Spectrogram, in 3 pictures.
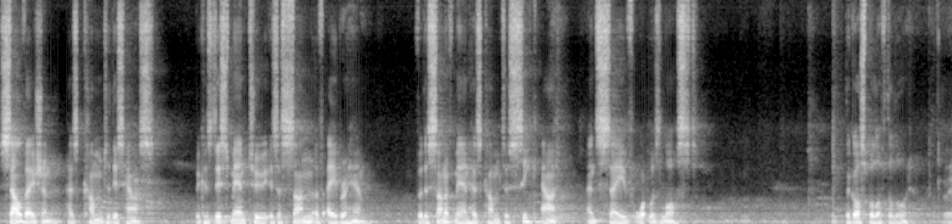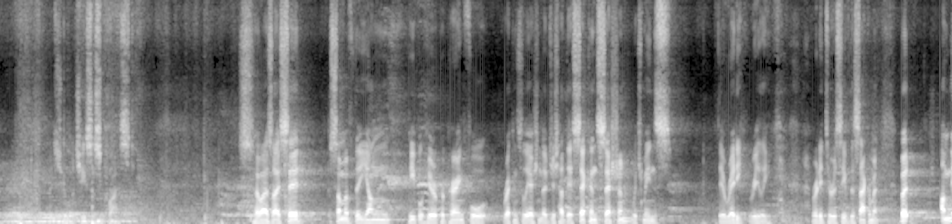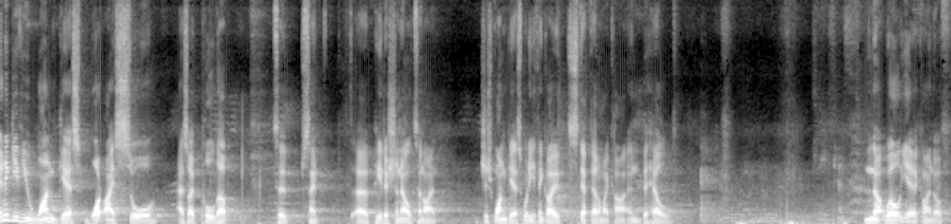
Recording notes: Homily for the Thirty-first Sunday in Ordinary Time, delivered at St Peter Channel Church, Tannum, Qld.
